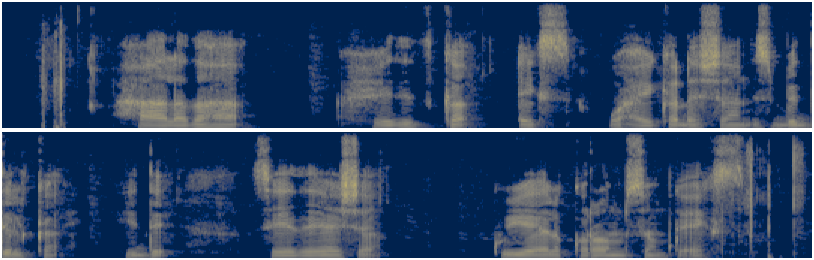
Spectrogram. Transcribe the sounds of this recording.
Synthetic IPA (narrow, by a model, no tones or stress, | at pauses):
ħɑːlɐðɐɦɐ | ħɪðɪd̪kʰɐ | ʔɛkswɑħɑjkʰɐɖɐʃaːnɪsbɛd̪ɛlkʰɐ | hɪd̪ɛ | sɛːðɛjaːʃɐ̰ | kʰʊjaːlɔkʰɔɾʔɔmsɔmkʰɐ̰ʔɛ̰ks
